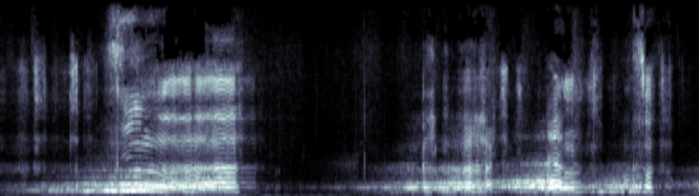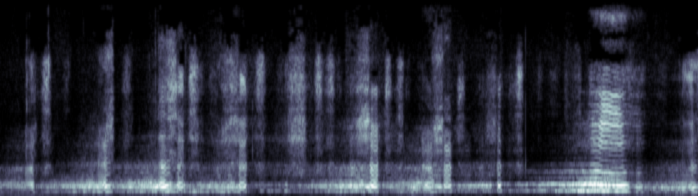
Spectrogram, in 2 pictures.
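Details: Horror sound-effect track made from recorded and edited creepy sounds: an infant cry with rising and falling wails over faint background music.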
